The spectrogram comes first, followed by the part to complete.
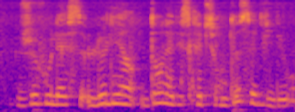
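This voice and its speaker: An unremarkable speaking voice from a woman, fairly high in pitch, with ordinary pitch variation. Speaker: urban exploration youtuber. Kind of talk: guided tour vlog. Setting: inside an abandoned manor. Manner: soft-spoken.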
